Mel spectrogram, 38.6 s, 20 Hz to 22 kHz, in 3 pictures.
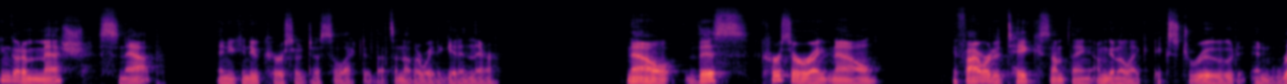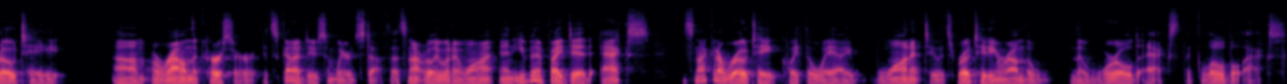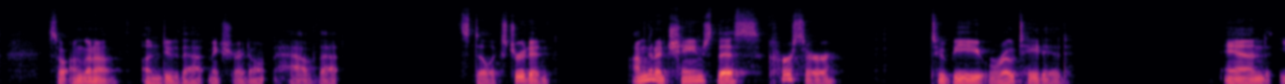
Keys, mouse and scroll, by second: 0.1-5.0 drag, 5.5-6.8 middle drag, 8.6-9.1 middle drag, 10.4-11.4 middle drag, 11.7 e, 26.7 ctrl+z, 28.0 g, 30.0-30.5 drag, 30.8-31.2 shift+middle drag, 34.5 click, 35.4 click, 37.6 click.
